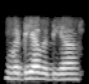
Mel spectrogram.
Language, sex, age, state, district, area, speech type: Punjabi, female, 30-45, Punjab, Amritsar, urban, conversation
